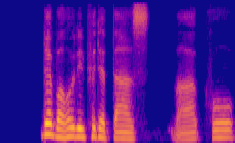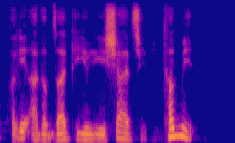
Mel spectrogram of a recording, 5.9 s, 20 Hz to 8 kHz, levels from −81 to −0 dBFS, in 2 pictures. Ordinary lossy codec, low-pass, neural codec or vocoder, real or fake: MP3, 64 kbps; 7.2 kHz; codec, 16 kHz, 0.5 kbps, FunCodec, trained on LibriTTS, 25 frames a second; fake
